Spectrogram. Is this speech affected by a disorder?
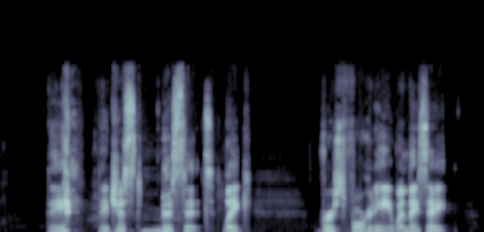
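No.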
